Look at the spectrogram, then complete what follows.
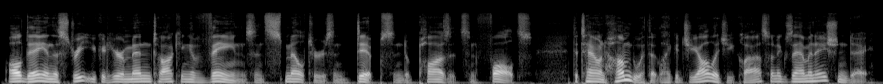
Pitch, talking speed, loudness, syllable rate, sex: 105 Hz, 210 wpm, -21 LUFS, 5.3 syllables/s, male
